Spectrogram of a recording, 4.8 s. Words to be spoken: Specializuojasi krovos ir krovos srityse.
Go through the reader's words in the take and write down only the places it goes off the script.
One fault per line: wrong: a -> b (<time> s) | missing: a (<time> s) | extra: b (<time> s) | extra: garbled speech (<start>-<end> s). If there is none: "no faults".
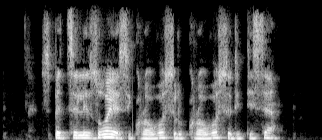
no faults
